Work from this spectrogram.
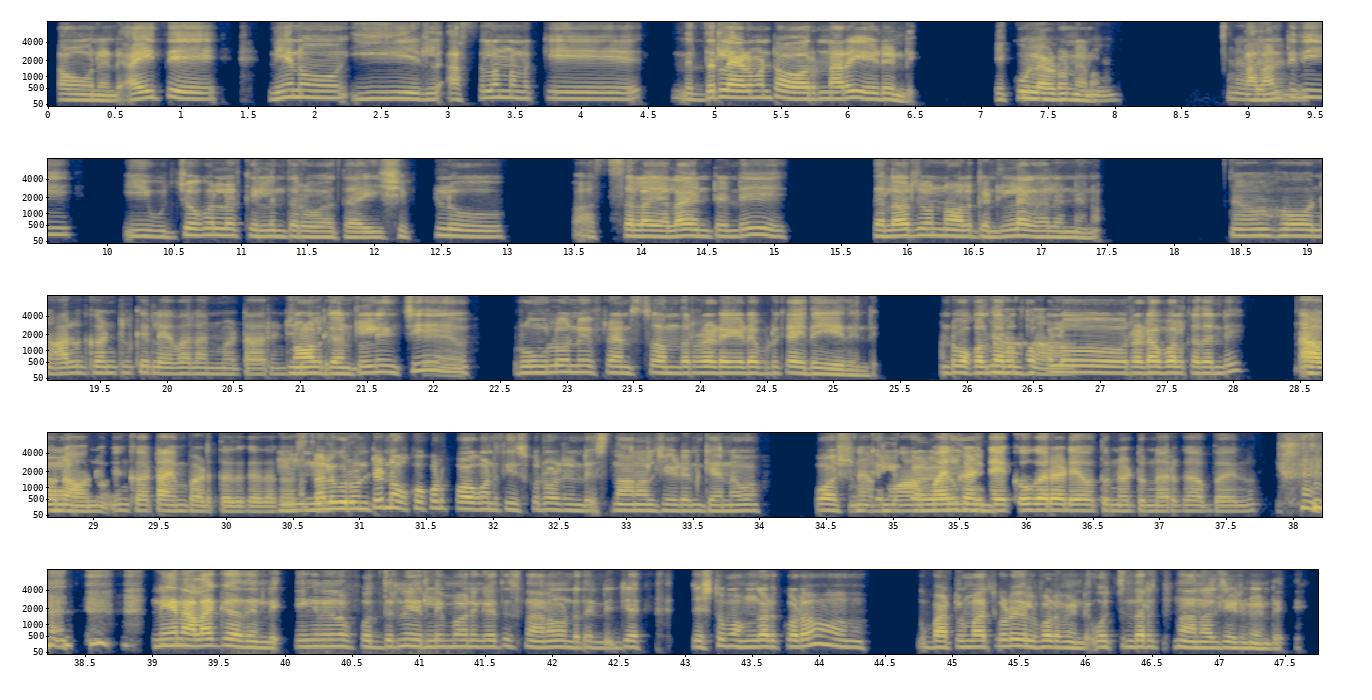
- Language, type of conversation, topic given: Telugu, podcast, పవర్ న్యాప్‌లు మీకు ఏ విధంగా ఉపయోగపడతాయి?
- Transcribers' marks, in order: lip smack; in English: "షిప్ట్‌లు"; in English: "షిఫ్ట్‌కి"; in English: "రూమ్‌లోనే ఫ్రెండ్స్‌తో"; in English: "రెడీ"; other background noise; chuckle; giggle; in English: "ఎర్‌లీ మార్నింగ్"; in English: "జస్ట్"; tapping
